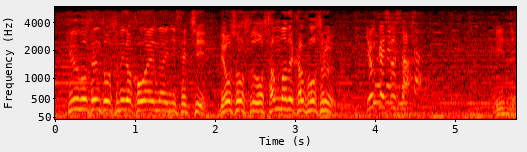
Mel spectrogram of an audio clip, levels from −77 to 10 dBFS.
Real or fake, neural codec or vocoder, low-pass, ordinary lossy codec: real; none; 5.4 kHz; none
